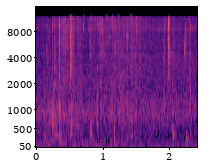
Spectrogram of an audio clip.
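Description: Mink's claws tapping on wooden deck boards as it walks, a few light, irregular clicks.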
